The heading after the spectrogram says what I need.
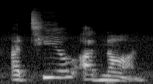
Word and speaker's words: Etel Adnan: so her name is i'm going to look now so i say it right atil adnan and she is a poet she's a painter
